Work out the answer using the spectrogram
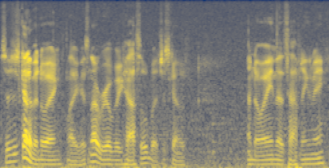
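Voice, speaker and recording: A man talks at a very fast pace with a very deep, low pitch and ordinary pitch variation. Audible room echo and noticeable background noise are present. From Australia. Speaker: gaming streamer. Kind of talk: live gameplay commentary. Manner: casual, rambling.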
